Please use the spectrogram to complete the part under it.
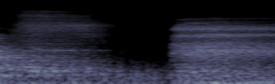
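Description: A person stretching on a mat breathes in an exaggerated way, with a long audible exhale, a short pause and then a deep inhale. The breaths are close, soft and hissing, with no talk.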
